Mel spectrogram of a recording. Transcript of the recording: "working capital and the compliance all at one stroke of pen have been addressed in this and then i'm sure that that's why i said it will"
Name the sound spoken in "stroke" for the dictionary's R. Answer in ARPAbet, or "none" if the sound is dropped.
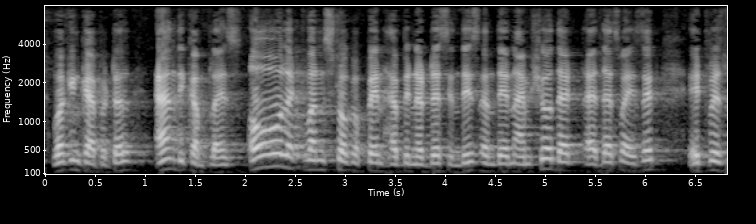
none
